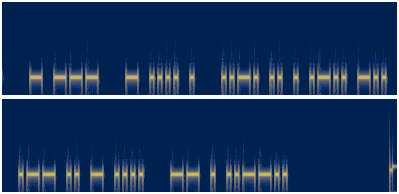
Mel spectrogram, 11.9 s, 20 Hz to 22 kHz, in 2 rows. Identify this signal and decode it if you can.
Morse code, heard as a keyed tone, about 21 wpm, 700 Hz. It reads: TO THE FIELD WITH ME?
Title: Sentences from Top 1000 Words - Review Part 2 - 20wpm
